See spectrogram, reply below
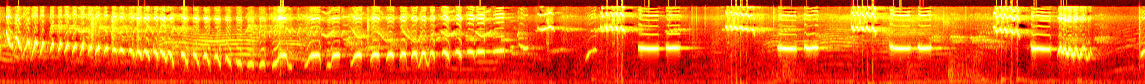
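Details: White-rumped shama song with canary and cililin mimicry: a long descending trill of rapid notes, then short loud high bursts alternating with flat repeated whistled notes.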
